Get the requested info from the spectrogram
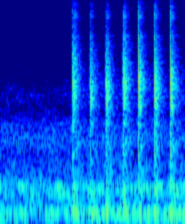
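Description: Tarot deck being shuffled by hand: a quick regular run of crisp card clicks, about five a second, starting about a second in.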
